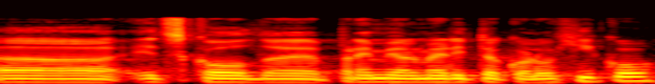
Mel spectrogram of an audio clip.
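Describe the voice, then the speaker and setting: A man's medium-pitched voice in a Spanish accent, monotone and flat. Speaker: environmental nonprofit founder. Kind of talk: conference talk. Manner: halting, many fillers and restarts.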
